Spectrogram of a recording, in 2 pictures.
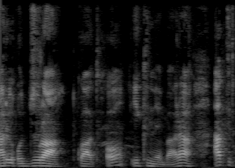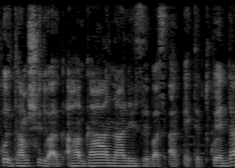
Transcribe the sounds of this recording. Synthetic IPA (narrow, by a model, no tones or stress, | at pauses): aɾiqʼɔzɾat̪ʰkʰwat̪ʰχɔikʰnɛbaɾaa̰k̚ʰt̪ʰit̪̚ʰkʰɔsd̪amʃwid̪ɛbaɡaːnalizɛbasa̰kʼɛt̪ʰɛb̚t̪ʰkʰwɛnd̪a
